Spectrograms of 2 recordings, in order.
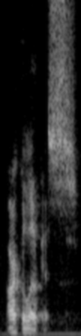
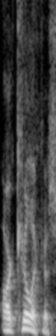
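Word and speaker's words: Archilochus: hedgehog one good one arco locus am i pronouncing that correctly arcolocus it's uh uh archilicus really our kilograms okay thank you yes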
